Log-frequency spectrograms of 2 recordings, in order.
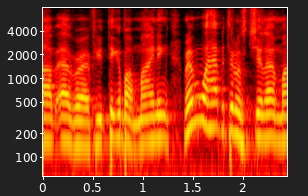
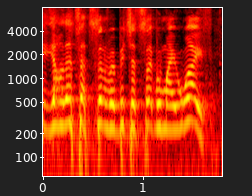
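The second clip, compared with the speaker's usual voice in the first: higher mock outrage at the wife's lover; mock-indignant driver, pitched up; angry train driver; 7 semitones higher than usual. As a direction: spot the guy and play it hammed-up.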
